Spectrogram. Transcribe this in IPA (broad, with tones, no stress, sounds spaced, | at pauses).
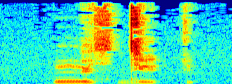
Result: n ɨ˥ sʲ d i˥ k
